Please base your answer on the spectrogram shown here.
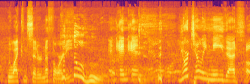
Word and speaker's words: Cthulhu: I think it's James Wan wants to do a Call of Cthulhu.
